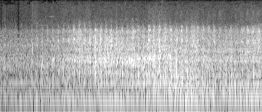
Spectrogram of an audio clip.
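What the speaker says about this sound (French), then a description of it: "Bon, il y a encore un hélicoptère." A helicopter passing overhead, a steady broadband rotor and engine drone that swells slightly louder through the clip with no talk.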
